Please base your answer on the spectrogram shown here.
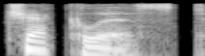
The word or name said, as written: checklist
